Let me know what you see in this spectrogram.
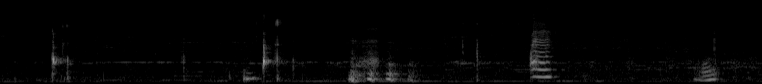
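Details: Little one with big hiccups: several short, abrupt, voiced catches at irregular intervals in a quiet room, some with a soft vocal squeak.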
